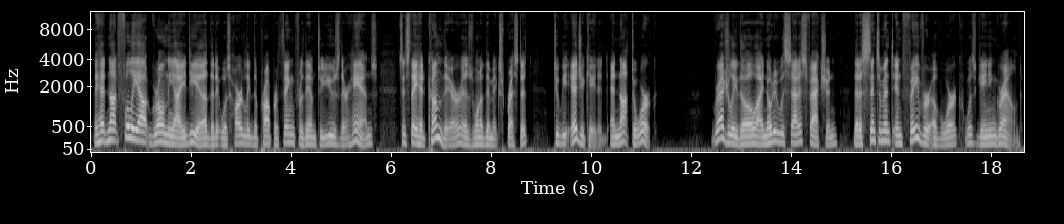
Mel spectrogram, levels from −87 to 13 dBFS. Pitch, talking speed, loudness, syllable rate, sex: 150 Hz, 175 wpm, -19 LUFS, 4.8 syllables/s, male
